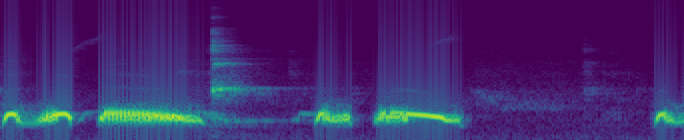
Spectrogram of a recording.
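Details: Decoy spotted dove luring wild doves with its cooing. Low, mellow phrases repeat: a brief coo, then a long falling one, twice over. One sharp click and faint chirps sound in the gaps.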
